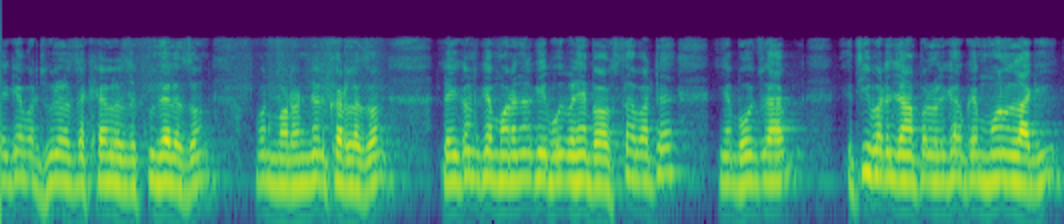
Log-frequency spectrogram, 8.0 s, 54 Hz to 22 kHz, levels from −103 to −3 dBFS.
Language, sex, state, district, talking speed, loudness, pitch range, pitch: Bhojpuri, male, Bihar, Muzaffarpur, 220 wpm, -18 LUFS, 165-180 Hz, 175 Hz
